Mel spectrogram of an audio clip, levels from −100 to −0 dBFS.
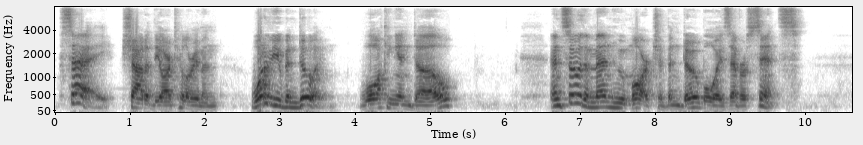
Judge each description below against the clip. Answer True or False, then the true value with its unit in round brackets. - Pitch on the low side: False (190 Hz)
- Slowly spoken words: True (125 wpm)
